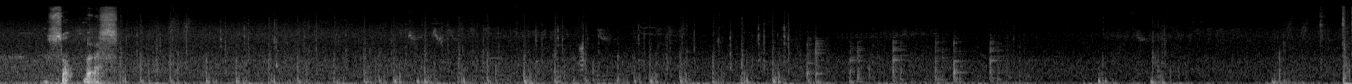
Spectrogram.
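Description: Footsteps thud on a hard floor at a brisk walk.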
